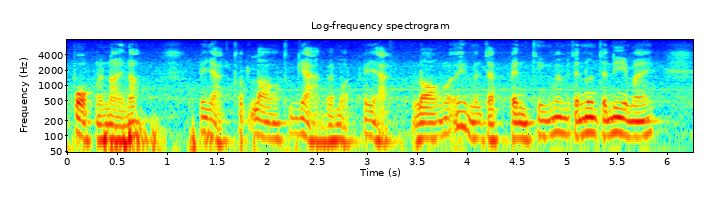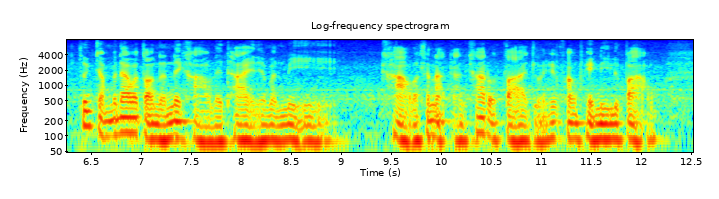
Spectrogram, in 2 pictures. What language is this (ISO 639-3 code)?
tha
